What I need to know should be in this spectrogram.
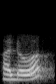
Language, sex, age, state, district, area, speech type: Nepali, female, 30-45, West Bengal, Darjeeling, rural, conversation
